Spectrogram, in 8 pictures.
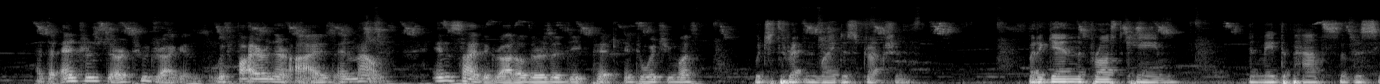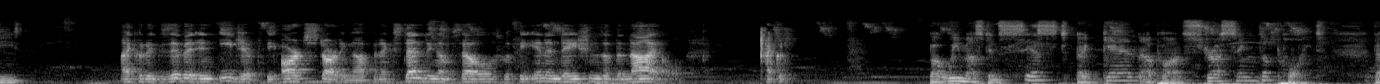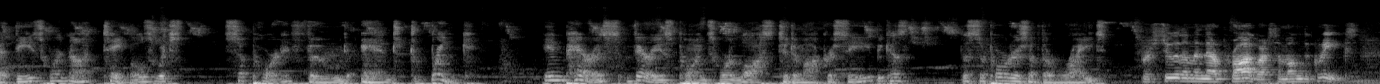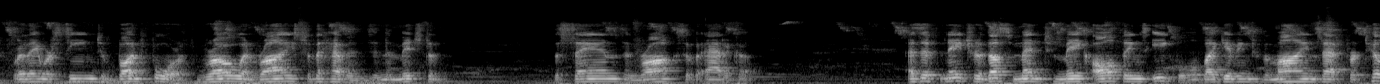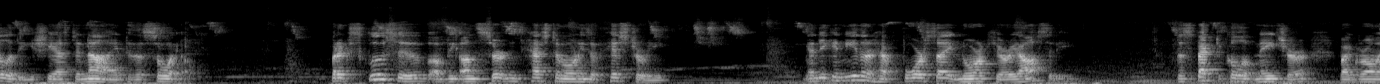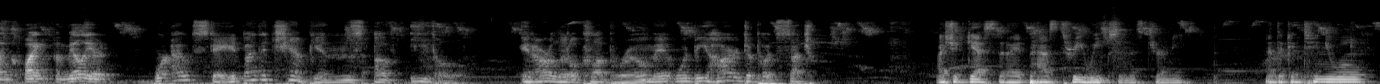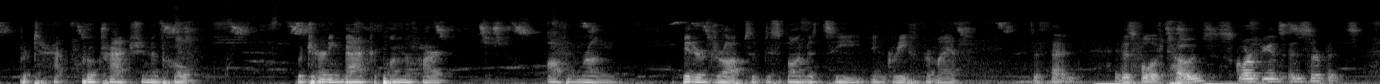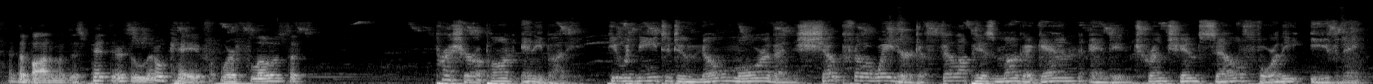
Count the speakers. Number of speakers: four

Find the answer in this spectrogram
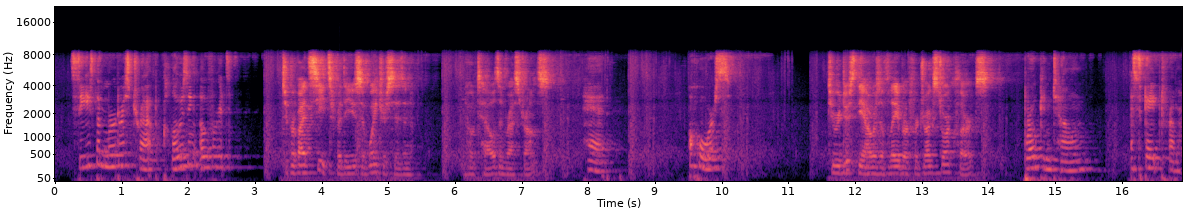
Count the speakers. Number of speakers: two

